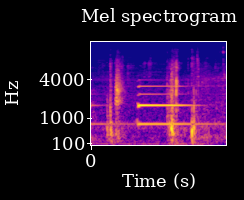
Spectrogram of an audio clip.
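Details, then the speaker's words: 2012 Kia Soul, battery 12.24 V: sharp single clicks over a steady dash chime, no cranking; starter click, no crank. "hear that click that's really intense so we are going to run some tests"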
